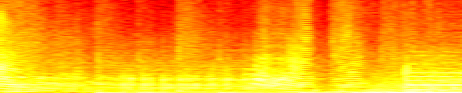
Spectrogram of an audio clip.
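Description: Snowmobile engine revving, its pitch sweeping up and down as the throttle is worked, with background music under it.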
